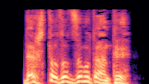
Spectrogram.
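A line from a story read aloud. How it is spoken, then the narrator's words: Roar. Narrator (Russian): взревел тот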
